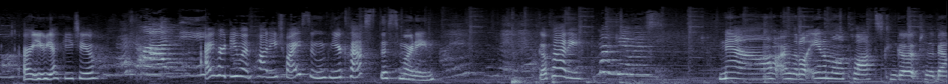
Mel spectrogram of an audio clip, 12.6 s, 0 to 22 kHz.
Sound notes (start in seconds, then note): 1.2 children chatter; 5.8 children chatter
